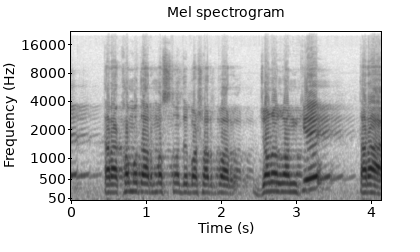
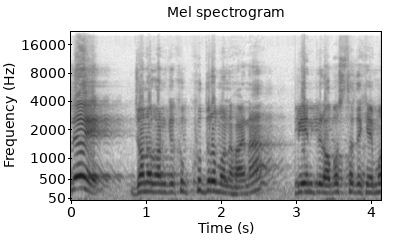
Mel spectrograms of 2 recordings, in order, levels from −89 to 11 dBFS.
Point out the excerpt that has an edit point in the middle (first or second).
second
